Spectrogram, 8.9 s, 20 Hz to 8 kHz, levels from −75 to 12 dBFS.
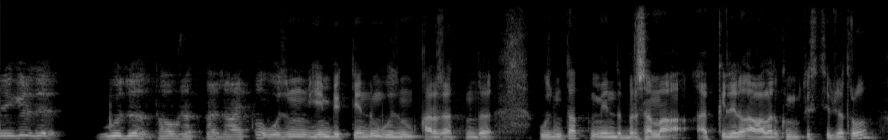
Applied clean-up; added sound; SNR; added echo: neural mask model Resemble Enhance denoiser.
